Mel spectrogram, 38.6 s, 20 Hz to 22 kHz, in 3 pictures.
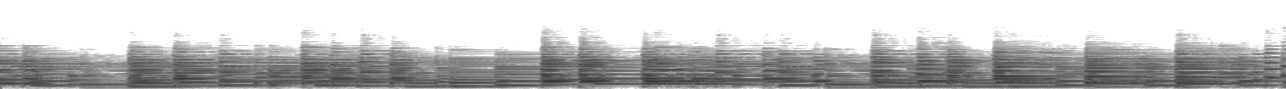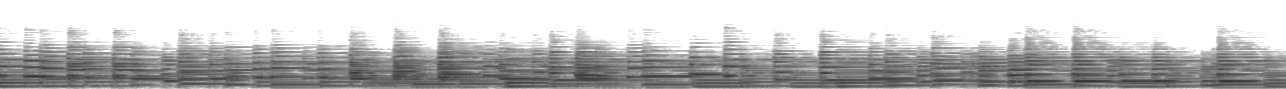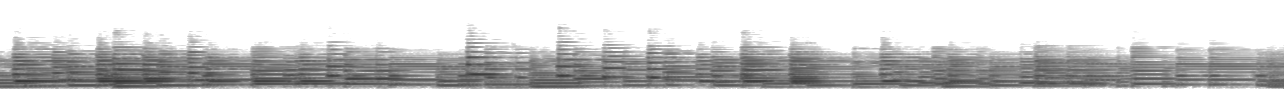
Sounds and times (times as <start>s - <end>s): Keyboard (musical): 0.0s - 38.5s.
